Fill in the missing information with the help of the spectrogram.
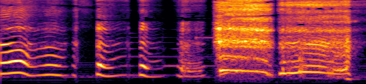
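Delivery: high, drawn-out broken sobs; anguished sobbing. Acted. Wife weeping for her granddaughter, sobbing in anguish. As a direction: break down into long, high-pitched weeping. Wife breaks down after lament.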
